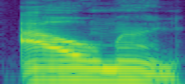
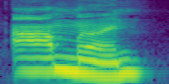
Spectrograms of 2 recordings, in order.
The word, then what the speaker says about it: Amun: Amun. Now, let's say it correctly. Let's not say Amun, right, because that's English. Let's not say Amen, because that's Greek. Let's say Amun. You know, the actual way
